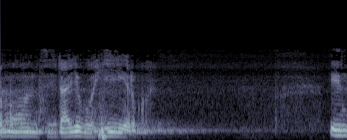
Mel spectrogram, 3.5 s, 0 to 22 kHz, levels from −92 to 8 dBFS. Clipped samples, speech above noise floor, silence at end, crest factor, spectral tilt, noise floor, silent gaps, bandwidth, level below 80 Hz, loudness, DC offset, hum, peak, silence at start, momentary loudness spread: under 0.1%; 33 dB; 0 s; 18 dB; -6.5 dB/octave; -60 dBFS; none; 5.2 kHz; -56 dBFS; -28 LUFS; under 0.1%; none; -12 dBFS; 0 s; 20 LU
